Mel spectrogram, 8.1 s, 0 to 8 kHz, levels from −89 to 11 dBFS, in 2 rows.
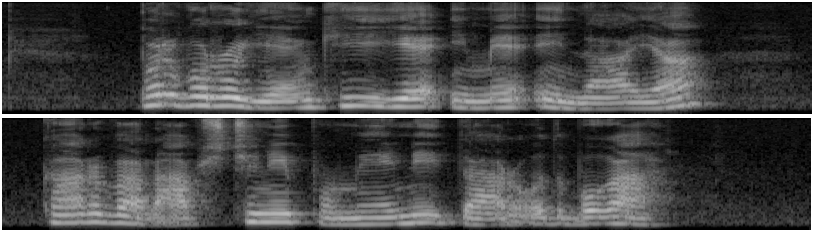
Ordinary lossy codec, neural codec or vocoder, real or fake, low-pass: none; none; real; none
